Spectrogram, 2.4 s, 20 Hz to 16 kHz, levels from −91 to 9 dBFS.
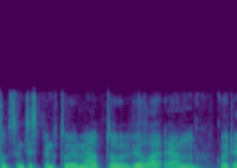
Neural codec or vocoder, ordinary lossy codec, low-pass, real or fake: codec, 16 kHz, 4 kbps, FunCodec, trained on LibriTTS, 50 frames a second; Opus, 64 kbps; 7.2 kHz; fake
